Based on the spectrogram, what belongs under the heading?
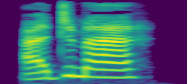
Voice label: French See You, Greetings, Foreign, 1 girl, 9 yrs., French; Talking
